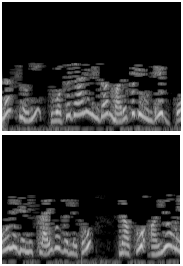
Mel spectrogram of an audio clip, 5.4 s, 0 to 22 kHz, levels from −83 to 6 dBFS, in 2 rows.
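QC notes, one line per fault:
throughout: likely MP3 compression. Nothing above 3.8 kHz; speech sounds watery and swirly, fitting a bitrate near 8 kbps too starved to keep weak lines.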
